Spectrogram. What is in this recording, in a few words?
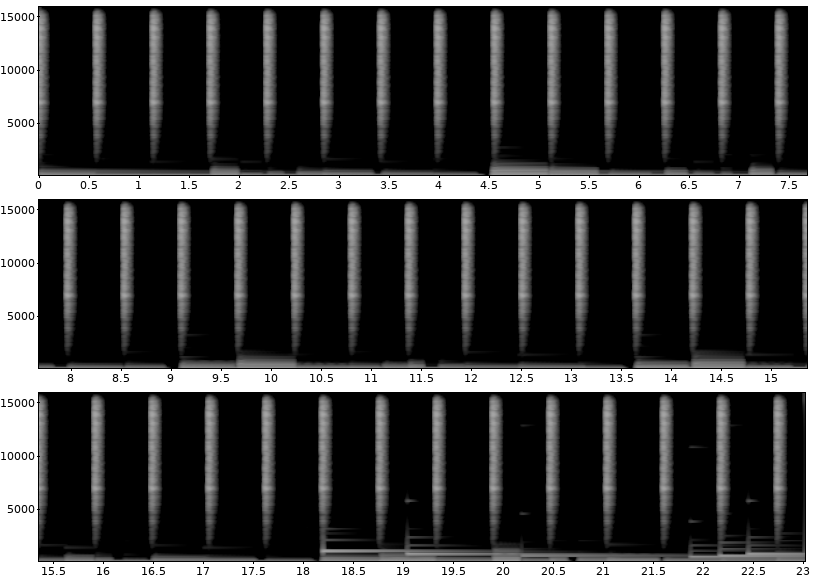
Frog Town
